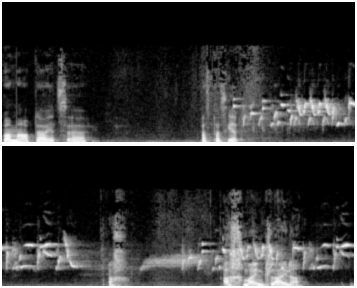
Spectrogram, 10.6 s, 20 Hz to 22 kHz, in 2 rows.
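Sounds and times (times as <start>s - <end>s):
speech: 0.0s - 1.4s, 3.0s - 3.8s, 6.9s - 7.2s, 8.6s - 9.9s
goldfinch song played from a recording: 3.2s - 10.5s.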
